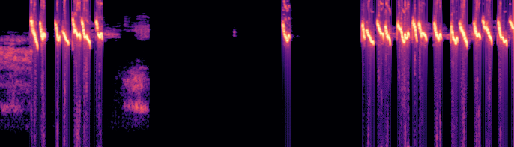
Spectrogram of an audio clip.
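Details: Oriental white-eye lure call used to make young caught birds sing: a few high falling chirps and a faint lower note, a long pause with one lone chirp, then a rapid, dense chirping series.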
